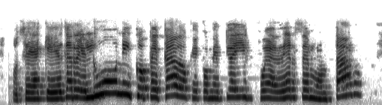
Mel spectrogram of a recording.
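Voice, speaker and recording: A woman's voice with very wide pitch swings at a fairly slow pace, over background music. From Honduras, Santa Bárbara. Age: 60s. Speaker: mother of a detained man. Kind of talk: interview.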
